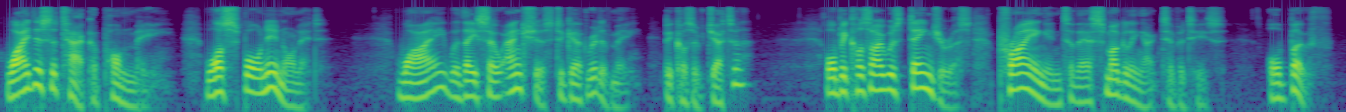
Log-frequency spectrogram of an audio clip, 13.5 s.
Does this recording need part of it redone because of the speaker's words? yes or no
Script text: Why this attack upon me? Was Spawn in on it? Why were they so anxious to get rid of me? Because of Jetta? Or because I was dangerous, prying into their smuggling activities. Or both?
no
